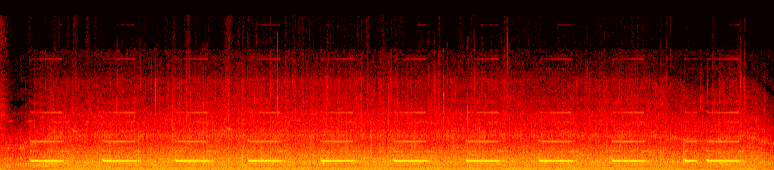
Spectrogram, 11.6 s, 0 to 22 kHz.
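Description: Truck reversing alarm in Farming Simulator 17, steady evenly spaced beeps repeating about every second over a low engine hum, fairly quiet and without speech.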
